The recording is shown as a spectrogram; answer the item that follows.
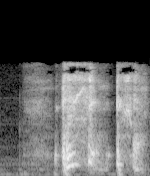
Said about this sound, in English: No, I don't have the virus. I've had this cough.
